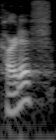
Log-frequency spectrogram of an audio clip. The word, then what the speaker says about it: Cardiff: to kill so okay my name is Cardiff I am the docent program manager at the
